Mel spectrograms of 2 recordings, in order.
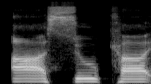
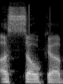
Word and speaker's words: Asuka: Asuka is her name. Literally, he pronounced Asuka's name Ahsoka, but just long-winded.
